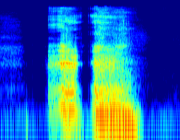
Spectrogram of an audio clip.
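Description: A person clears their throat in two loud, rough, gravelly bursts with a short gap between them, alone with no talk around them.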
